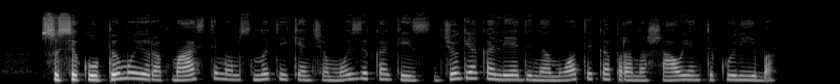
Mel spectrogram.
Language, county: Lithuanian, Šiauliai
